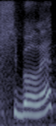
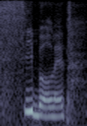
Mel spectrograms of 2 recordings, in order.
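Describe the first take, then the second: First: The word begins with an 'sh' sound. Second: The word begins with an 's' sound. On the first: The speaker belongs to the right group. The speaker calls it right. "ils demandaient de prononcer le mot shibboleth" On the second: The speaker belongs to the other group. The speaker calls it wrong. "il y a un des deux qui disait"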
